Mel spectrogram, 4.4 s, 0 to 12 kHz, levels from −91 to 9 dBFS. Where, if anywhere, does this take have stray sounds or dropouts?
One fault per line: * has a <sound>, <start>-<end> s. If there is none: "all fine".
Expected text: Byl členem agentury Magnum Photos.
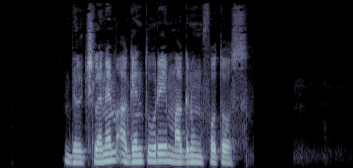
all fine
